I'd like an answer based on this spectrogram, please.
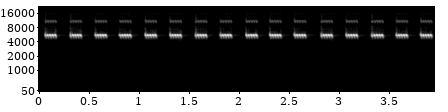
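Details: Rhythmic chirping from a male cricket on a summer evening, sixteen brief, bright, high-pitched pulses evenly spaced at roughly four per second, with no other sounds present.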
